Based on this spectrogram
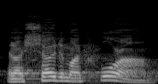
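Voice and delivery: ordinary talk, nothing marked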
